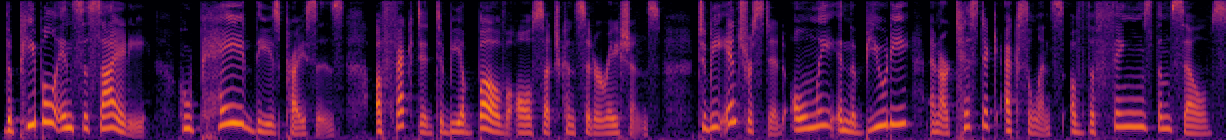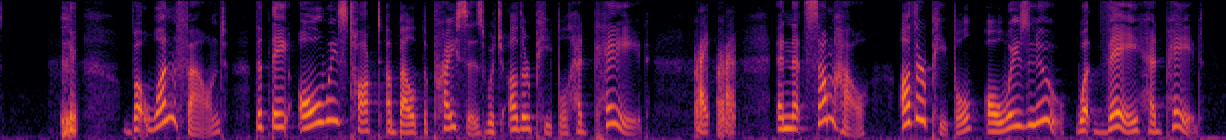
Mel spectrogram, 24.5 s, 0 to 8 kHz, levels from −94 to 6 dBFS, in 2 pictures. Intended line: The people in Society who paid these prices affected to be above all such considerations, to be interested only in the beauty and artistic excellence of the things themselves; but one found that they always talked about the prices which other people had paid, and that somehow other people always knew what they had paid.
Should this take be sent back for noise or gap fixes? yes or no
yes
